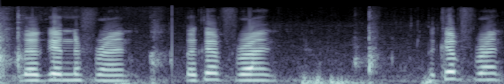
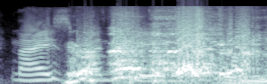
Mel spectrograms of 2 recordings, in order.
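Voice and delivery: loud teasing; 7 dB louder, slower than usual. Acted. Teasing a silent teammate.

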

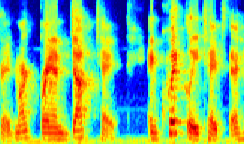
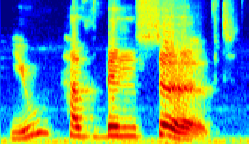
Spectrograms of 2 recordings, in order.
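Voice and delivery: slow, higher, deliberate legal pronouncement; slow pompous lawyer; 7 semitones higher, much slower than usual. A narrator's reading. Lawyer slams a document on the kid's shoulder, slow and grand. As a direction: savour each word like a verdict.

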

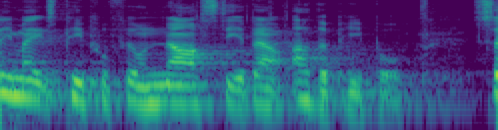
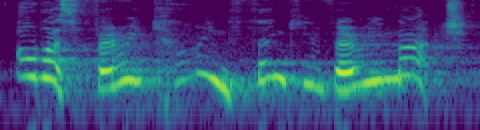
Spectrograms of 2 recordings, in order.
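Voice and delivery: much higher, sweet grateful voice; delighted thanks; 12 semitones higher than usual. Acted. The mirror friend offered chocolate, high delighted thanks. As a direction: gush your thanks in a high voice.

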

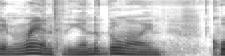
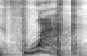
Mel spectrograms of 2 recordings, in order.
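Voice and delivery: plain reading voice

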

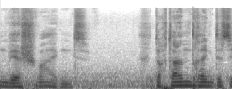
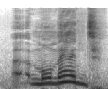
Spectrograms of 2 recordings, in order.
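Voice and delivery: higher and louder, a quick startled "Äh, Moment"; startled call; 11 semitones higher, 10 dB louder than usual. Acted. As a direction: call out to stop him, caught off guard. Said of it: "rief ich und hob abwehrend beide Hände". (überraschter Ausruf, höher und lauter)

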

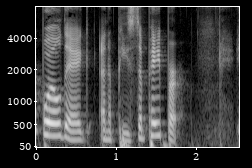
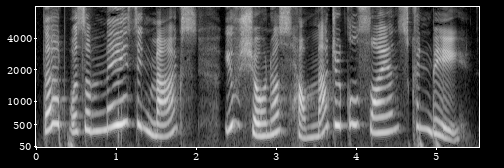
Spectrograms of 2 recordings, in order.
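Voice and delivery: high-pitched, gushing teacher praise; high, proud teacher; delighted teacher; 9 semitones higher than usual. A narrator's reading. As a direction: praise the pupil in a high, thrilled voice. Beaming teacher praises Max.

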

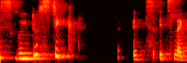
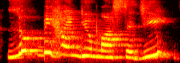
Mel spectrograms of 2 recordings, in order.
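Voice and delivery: high, loud excited squeal; squealing children; 7 semitones higher, 9 dB louder than usual. A narrator's reading. Children warn teacher about frog, squealing high and loud. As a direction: squeal it like thrilled kids. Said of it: "said Bishal".

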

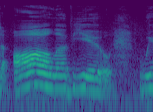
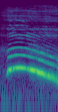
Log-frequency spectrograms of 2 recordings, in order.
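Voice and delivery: loud, high owl hoo; drawn-out hooting call; 14 dB louder than usual. Shown as a demonstration. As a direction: demonstrate an owl's hoot for children. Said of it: "wants to practice his".

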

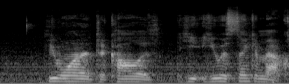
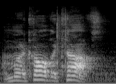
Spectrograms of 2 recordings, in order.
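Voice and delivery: put-on taunting kid; 8 semitones higher than usual. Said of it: "he said".

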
